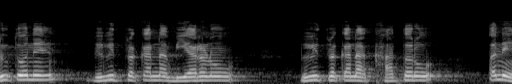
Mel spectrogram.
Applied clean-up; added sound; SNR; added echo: neural separator model SepFormer DNS4.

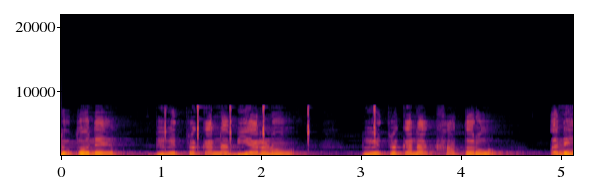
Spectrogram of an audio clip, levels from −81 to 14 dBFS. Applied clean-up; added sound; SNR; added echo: none; Tick; 17 dB; none.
